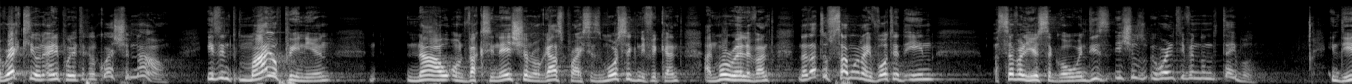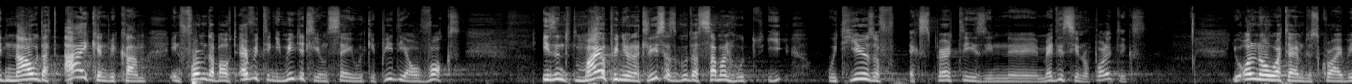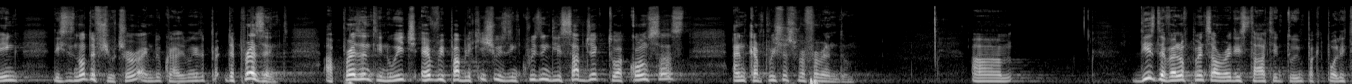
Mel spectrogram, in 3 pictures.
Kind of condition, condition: setting, live audience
